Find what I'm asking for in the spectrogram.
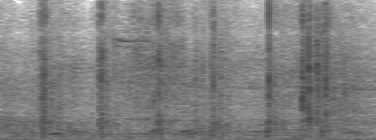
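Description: A congregation at a deliverance prayer service claps in steady rhythmic beats, with crowd murmur and voices mixed in throughout.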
